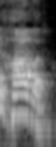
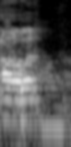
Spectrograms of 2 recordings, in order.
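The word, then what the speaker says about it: hour: जैसे यह अक्षर अब बच्चे इसे कैसे कैसे उच्चारण करते कई बच्चे से बोलेंगे हावर कई बोलेंगे आवर बार मगर इसका सही उच्चारण है इंग्लिश का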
